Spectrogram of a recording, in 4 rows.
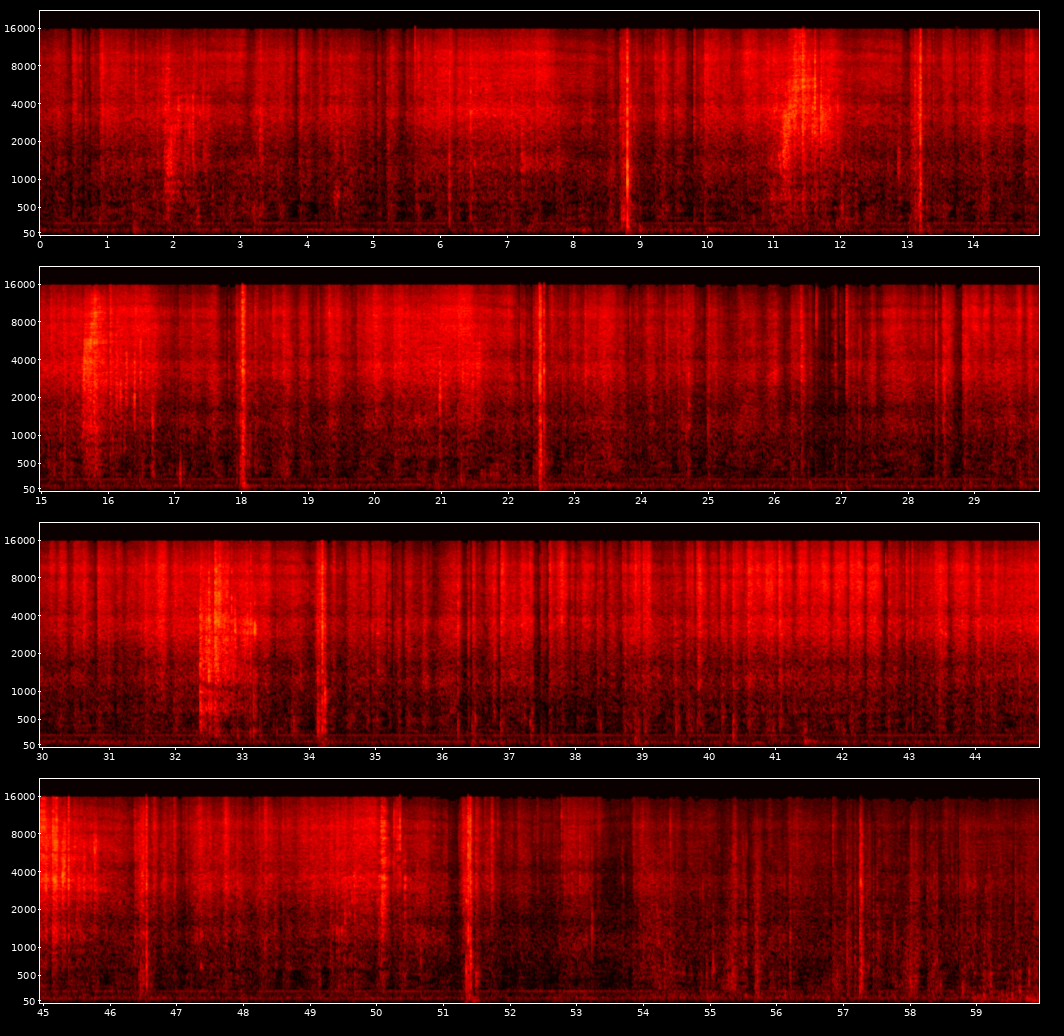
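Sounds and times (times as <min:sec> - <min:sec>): wet sponges squelching: 0:00.3 - 0:13.2, 0:14.0 - 0:22.4.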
